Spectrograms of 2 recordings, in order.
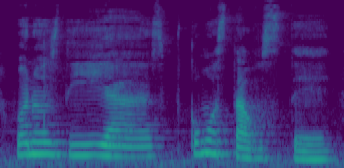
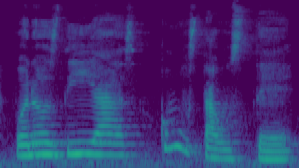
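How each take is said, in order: Both takes have the same delivery.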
